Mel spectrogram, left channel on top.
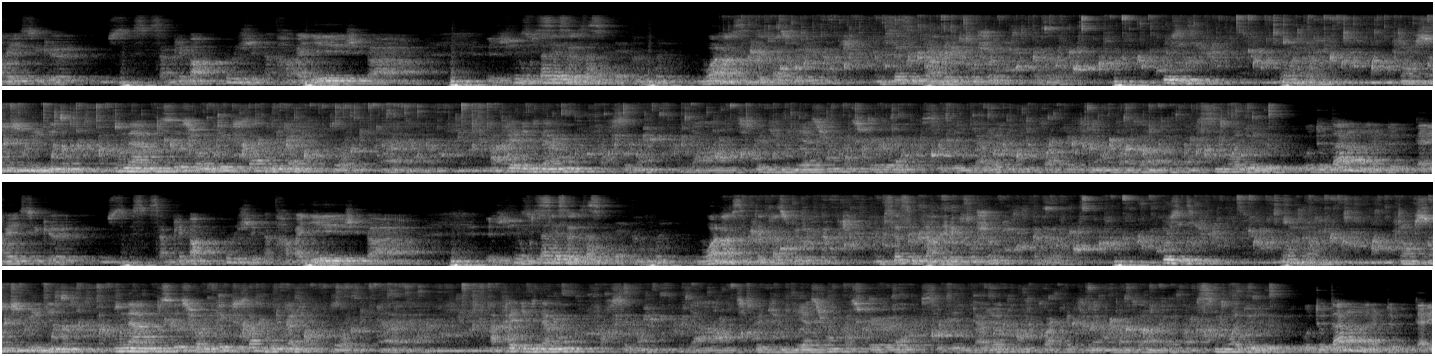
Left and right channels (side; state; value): both; normal; correlation 0.63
